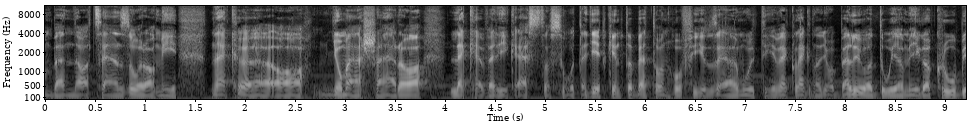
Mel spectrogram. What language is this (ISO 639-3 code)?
hun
